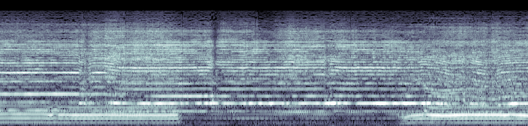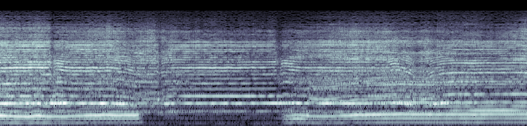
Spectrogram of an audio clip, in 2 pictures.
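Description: Hindustani classical performance of Raag Yaman (Aiman) in its slow, unmetered opening: long held notes that bend and glide between pitches over a steady drone, with short pauses between phrases.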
